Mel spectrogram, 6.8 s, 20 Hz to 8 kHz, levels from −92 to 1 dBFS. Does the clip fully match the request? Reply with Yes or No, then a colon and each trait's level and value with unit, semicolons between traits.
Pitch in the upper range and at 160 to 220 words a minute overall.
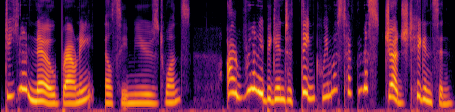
No: very high, 275 Hz; average, 150 wpm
